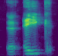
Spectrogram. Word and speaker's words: ache: Um, Stomach also is a word where the ch is pronounced as k, stomach. Ache, which means pain.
